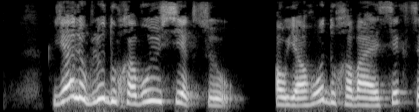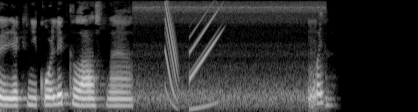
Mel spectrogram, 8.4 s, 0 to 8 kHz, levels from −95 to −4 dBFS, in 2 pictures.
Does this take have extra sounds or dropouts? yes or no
yes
